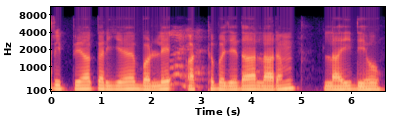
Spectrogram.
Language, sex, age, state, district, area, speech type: Dogri, male, 18-30, Jammu and Kashmir, Kathua, rural, read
